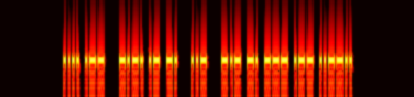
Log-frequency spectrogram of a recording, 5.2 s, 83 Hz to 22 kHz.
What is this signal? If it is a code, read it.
Morse code, heard as a keyed tone, about 43 wpm, 700 Hz. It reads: HW CAN U KNOW?
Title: Sentences from Top 100 Words and Abbreviations 45wpm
